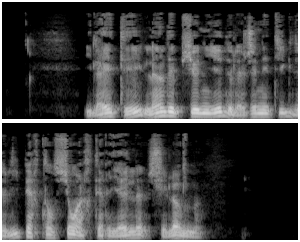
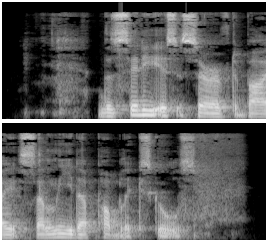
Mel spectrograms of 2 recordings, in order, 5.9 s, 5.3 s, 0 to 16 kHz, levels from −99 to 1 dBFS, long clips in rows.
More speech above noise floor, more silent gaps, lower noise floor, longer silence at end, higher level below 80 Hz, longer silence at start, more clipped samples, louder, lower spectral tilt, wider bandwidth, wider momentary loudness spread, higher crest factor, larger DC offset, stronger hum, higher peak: first, over 66 dB vs 35 dB; neither; first, under -90 dBFS vs -51 dBFS; first, 1 s vs 0.4 s; second, -52 dBFS vs -46 dBFS; first, 0.85 s vs 0.55 s; neither; second, -25 LUFS vs -15 LUFS; first, -5.5 dB/octave vs -3.5 dB/octave; about the same, 11.5 kHz vs 12 kHz; second, 8 LU vs 11 LU; about the same, 18 dB vs 18 dB; neither; neither; second, -8 dBFS vs 0 dBFS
